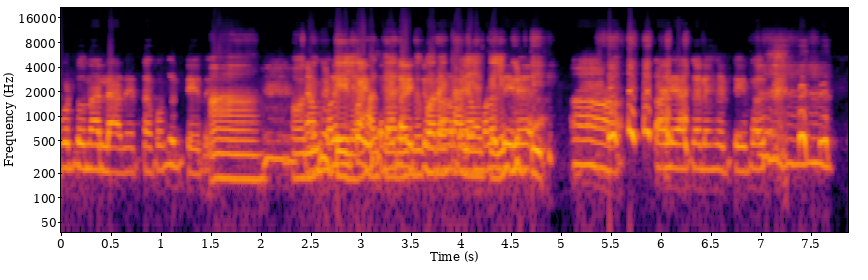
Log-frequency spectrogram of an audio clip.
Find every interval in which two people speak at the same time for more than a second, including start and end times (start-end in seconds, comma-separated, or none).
2.5-4.7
